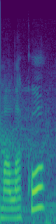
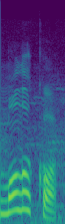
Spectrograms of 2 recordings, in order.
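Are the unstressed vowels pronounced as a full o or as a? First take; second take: a; full o. First: The unstressed vowels are reduced to an a sound. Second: The unstressed vowels keep a full, clear o sound. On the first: This is the Russian way. The speaker calls it wrong. "а не" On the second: This is the Ukrainian way. The speaker calls it right. "Ми маємо молоко"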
